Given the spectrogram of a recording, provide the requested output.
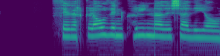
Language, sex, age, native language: Icelandic, female, 9, Icelandic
